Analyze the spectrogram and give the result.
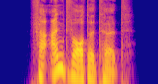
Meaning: inflection of verantworten: 1. second-person plural preterite 2. second-person plural subjunctive II
- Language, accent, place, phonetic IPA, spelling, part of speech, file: German, Germany, Berlin, [fɛɐ̯ˈʔantvɔʁtətət], verantwortetet, verb, De-verantwortetet.ogg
